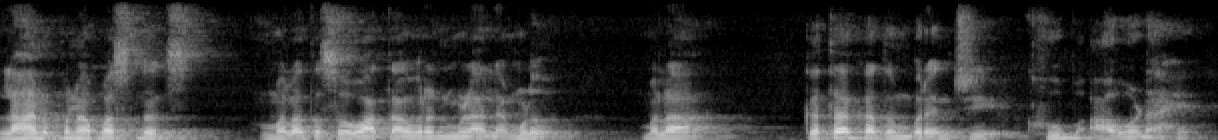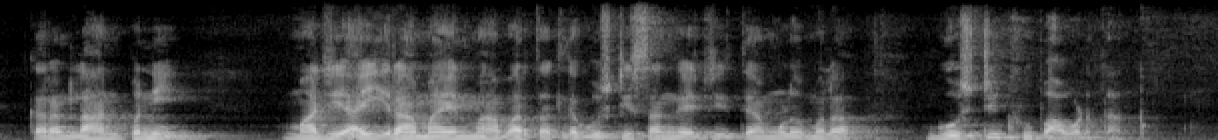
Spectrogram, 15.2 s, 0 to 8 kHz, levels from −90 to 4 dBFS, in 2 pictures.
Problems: none marked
